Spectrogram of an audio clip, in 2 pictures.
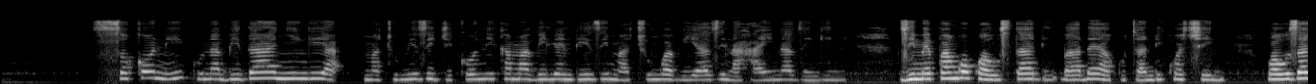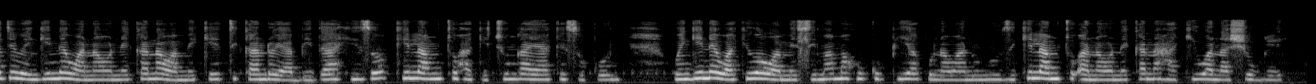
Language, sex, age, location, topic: Swahili, female, 25-35, Nakuru, finance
